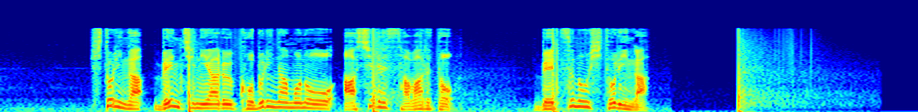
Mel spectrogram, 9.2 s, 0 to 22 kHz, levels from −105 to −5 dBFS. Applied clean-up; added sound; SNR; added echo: none; Fireworks; 14 dB; none.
